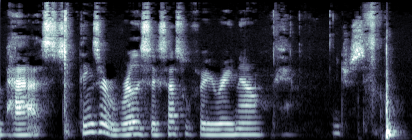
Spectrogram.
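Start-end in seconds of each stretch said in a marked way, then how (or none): 2.7-4.1 whisper. Real, not acted. Reacting to the cards.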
